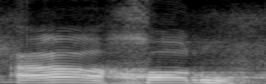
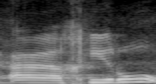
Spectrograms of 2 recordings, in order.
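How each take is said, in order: First: The vowel after kh is a. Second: The vowel after kh is i. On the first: The speaker calls it right. "tapi akharu" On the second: The speaker calls it wrong. "bukan akhiru"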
